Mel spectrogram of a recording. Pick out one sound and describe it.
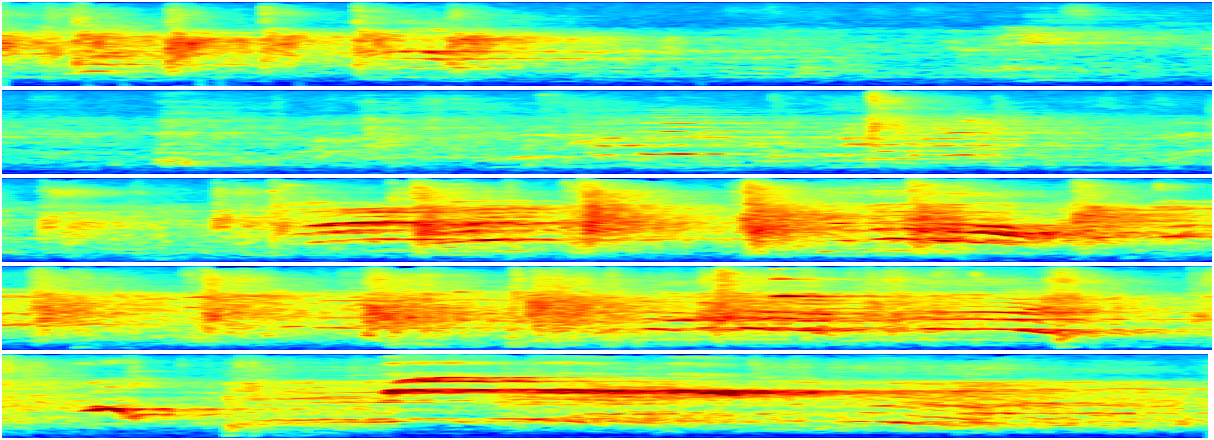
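A ball bounces on a hard floor, echoing in a large hall.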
